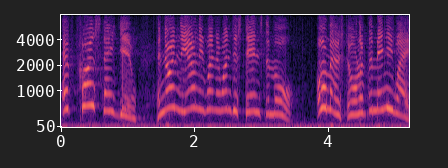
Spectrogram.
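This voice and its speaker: An extremely high, squeaky put-on character voice speaks at a moderate pace. Background noise can be clearly heard. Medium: read story. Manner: stammering, chatty.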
